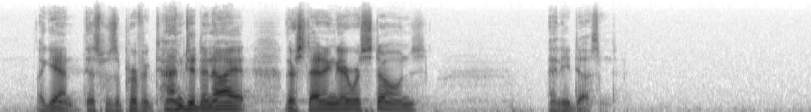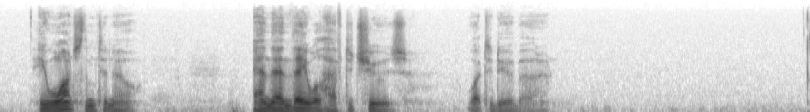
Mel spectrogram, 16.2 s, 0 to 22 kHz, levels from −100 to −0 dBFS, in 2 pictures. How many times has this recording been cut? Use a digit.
0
